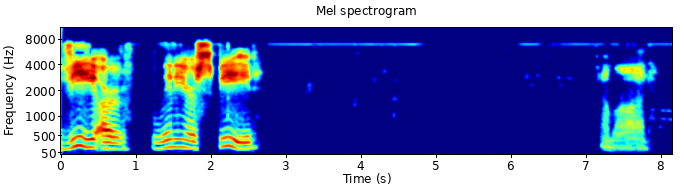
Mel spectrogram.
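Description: A woman speaks calmly and close to a microphone, in short phrases.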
